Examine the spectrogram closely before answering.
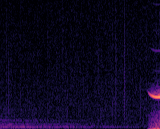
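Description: An electric guitar plays softly.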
